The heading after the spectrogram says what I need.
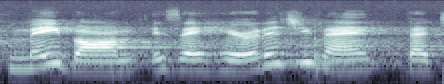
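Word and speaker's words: Maibaum: Fest Sophie schnare okay the mapole in German pronounced May bomb is a Heritage event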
